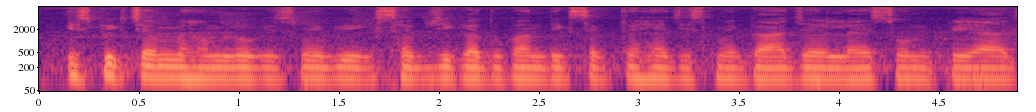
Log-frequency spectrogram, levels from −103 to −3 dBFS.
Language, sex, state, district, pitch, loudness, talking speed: Hindi, male, Uttar Pradesh, Hamirpur, 100 Hz, -32 LUFS, 235 wpm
